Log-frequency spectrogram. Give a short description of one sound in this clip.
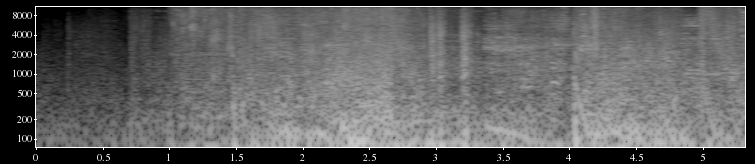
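Magic blasts and hits crackle and boom in a fast, noisy fight.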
